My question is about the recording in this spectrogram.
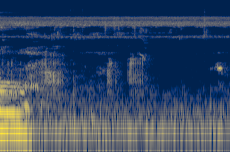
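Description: A man's drawn-out 'wow' fades out at the start, leaving a steady high-pitched drone of insects.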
